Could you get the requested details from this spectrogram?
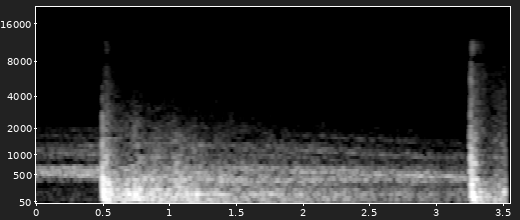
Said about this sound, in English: we suddenly hear a series of booms.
